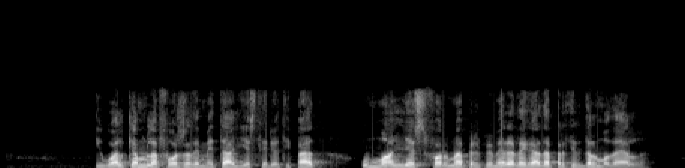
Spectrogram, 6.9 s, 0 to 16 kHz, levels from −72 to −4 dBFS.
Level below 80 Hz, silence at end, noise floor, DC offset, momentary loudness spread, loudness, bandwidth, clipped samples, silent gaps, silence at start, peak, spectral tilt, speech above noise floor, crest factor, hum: -56 dBFS; 0.45 s; -65 dBFS; under 0.1%; 13 LU; -18 LUFS; 7.8 kHz; under 0.1%; none; 0.95 s; 0 dBFS; -6 dB/octave; 47 dB; 18 dB; none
